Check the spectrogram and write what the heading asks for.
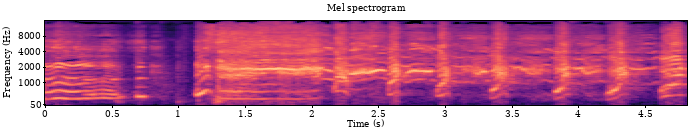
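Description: Female cat in heat caterwauling, a drawn-out yowl that wavers in pitch, then a loud shrill cry about a second in: her mating call to the tom. After it a person laughs in short repeated bursts.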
